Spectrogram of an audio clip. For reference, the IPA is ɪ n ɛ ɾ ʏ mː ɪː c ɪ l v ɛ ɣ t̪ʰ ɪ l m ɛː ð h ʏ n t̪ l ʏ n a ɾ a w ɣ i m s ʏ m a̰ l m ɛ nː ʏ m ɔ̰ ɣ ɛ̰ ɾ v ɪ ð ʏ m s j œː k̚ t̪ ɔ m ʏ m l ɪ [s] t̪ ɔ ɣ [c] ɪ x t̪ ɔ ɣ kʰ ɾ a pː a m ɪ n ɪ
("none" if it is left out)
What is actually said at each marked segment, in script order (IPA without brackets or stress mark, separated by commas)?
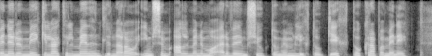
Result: x, c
